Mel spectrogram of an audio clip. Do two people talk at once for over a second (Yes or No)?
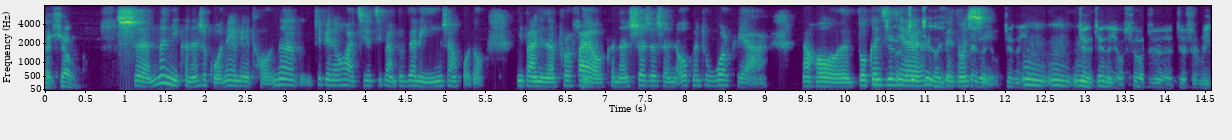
Yes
